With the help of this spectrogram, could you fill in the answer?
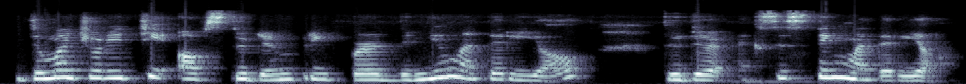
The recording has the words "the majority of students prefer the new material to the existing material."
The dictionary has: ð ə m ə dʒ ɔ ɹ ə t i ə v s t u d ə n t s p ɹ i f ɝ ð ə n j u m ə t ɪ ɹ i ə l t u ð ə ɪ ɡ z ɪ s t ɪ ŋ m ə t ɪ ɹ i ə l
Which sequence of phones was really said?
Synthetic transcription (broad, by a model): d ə m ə dʒ ɔ ɹ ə t i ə f s t u d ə n p ɹ i f ɝ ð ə n j u m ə t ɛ ɹ i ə l t u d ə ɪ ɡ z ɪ s t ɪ ŋ m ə t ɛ ɹ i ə l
